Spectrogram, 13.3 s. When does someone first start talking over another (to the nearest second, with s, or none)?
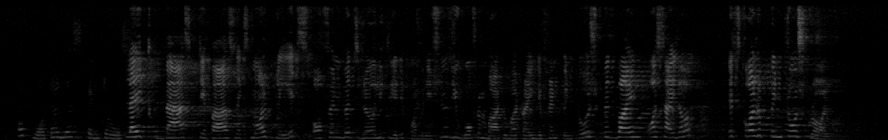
none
